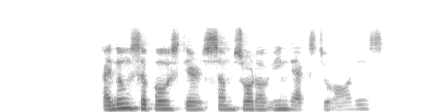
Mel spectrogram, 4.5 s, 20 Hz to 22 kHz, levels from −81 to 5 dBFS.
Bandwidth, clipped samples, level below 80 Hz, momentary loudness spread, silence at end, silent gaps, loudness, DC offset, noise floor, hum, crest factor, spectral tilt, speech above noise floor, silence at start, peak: 8.2 kHz; under 0.1%; -78 dBFS; 16 LU; 0.65 s; none; -36 LUFS; under 0.1%; -86 dBFS; none; 20 dB; -4 dB/octave; 48 dB; 1 s; -20 dBFS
